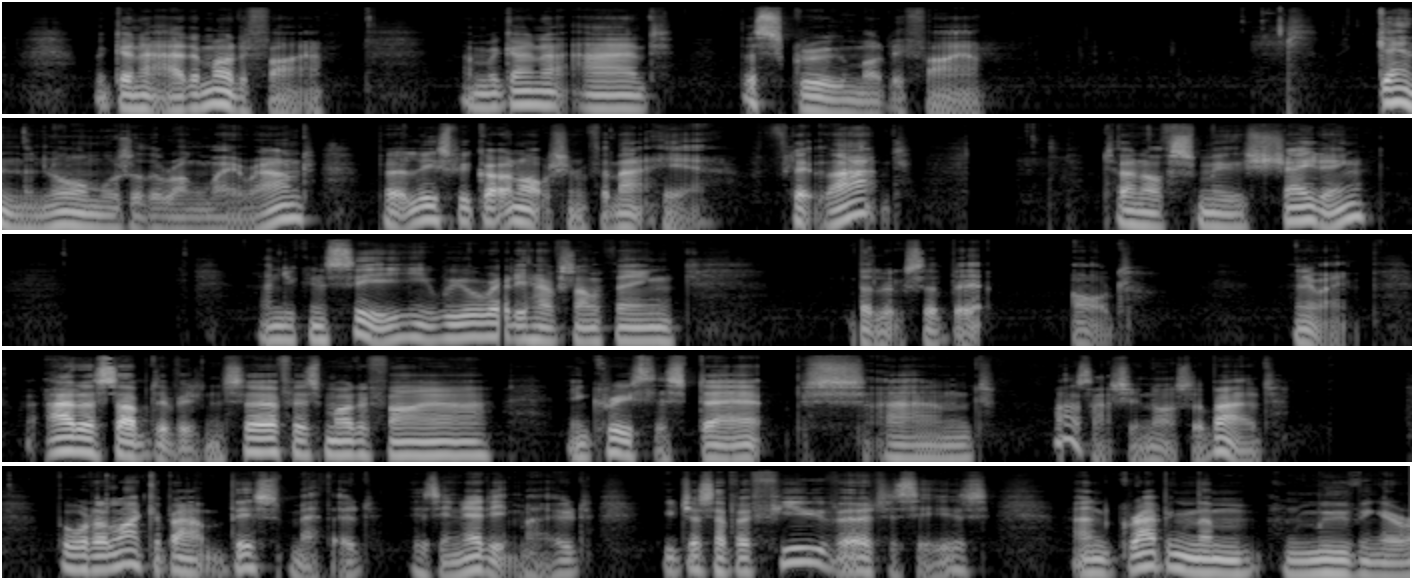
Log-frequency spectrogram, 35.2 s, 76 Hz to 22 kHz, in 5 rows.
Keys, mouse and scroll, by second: 0.9 middle click, 3.1-5.9 drag, 7.5 click, 10.0 click, 11.9 click, 13.3-15.2 middle drag, 17.4-18.2 middle drag, 19.8-21.9 drag, 23.6 click, 23.8 click, 25.6-28.7 middle drag, 29.2 Tab, 30.1 middle click.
